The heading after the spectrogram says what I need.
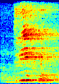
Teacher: এরপর দেখো শব্দের শেষে হ বা যুক্ত বর্ণ থাকলে অ এর উচ্চারণ বজায় থাকে, শব্দের শেষে হ বা যুক্ত বর্ণ থাকলে সেখানে কিন্তু অ এর উচ্চারণটা বজায় থাকে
